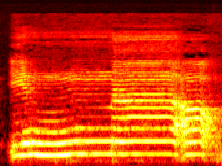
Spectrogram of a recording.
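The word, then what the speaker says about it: إنّا: kita baca ayat pertama Inna poinner Kautsar Inna ini adalah contoh ghunnah bacanya berdengung panjangnya dua hakekat ya Sekarang kita ke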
